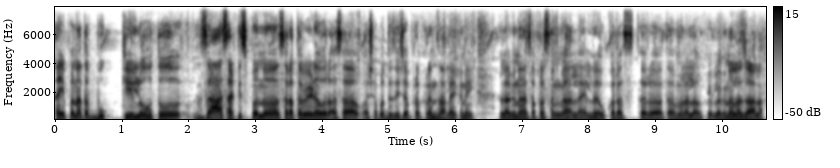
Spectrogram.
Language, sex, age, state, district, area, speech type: Marathi, male, 18-30, Maharashtra, Gadchiroli, rural, spontaneous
